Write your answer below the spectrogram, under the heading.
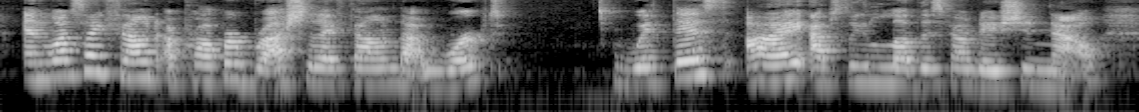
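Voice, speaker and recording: At a moderate pace, a woman speaks in a plain, everyday voice, her fairly high pitch showing ordinary pitch variation. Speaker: beauty vlogger. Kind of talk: product review monologue.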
